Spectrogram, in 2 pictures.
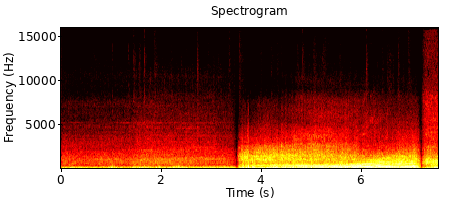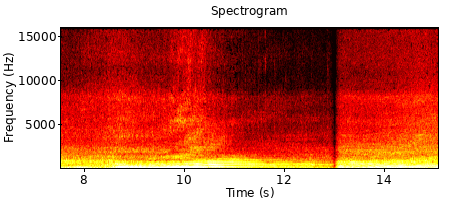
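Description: Ford Mustang GT's 5.0-litre V8: a low rumble at first, then the engine revving up and easing off in three short pieces separated by abrupt breaks. In the middle piece the pitch climbs sharply, then falls away slowly.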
